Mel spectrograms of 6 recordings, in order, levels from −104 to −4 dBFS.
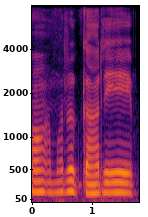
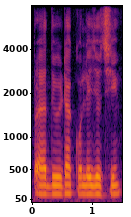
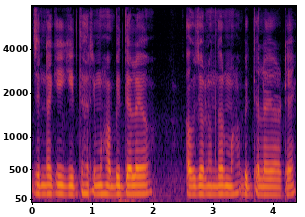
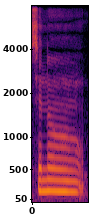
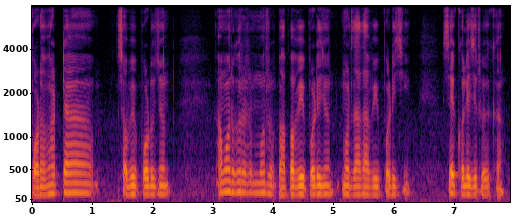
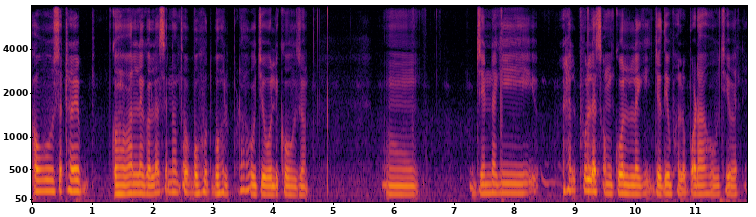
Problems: none marked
